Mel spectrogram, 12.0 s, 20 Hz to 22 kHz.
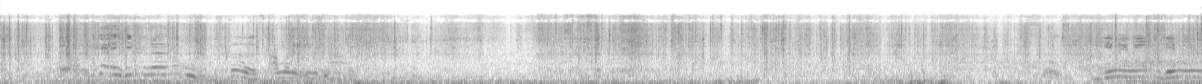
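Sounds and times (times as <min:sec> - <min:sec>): faint crackling noise: 0:00.0 - 0:12.0.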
